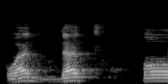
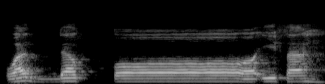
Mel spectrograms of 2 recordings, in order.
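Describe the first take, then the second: First: The final t is pronounced separately. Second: The final t merges into the following sound. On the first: The speaker calls it wrong. "Jangan sampai terkecoh membaca ... Ini keliru ya" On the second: The speaker calls it right. "itu yang dibaca, yang tertulis kan bukan seperti itu"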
